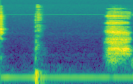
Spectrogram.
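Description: A man's quick intake of breath just before he speaks, coming after a single short click about half a second in, over a low steady electrical hum.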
